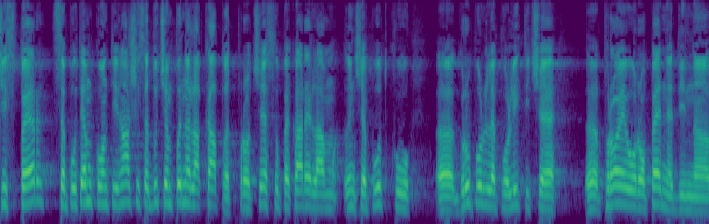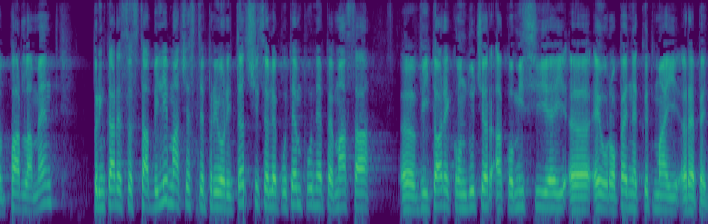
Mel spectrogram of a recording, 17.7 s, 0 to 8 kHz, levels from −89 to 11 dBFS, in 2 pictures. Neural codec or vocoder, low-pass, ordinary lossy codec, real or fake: none; none; none; real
